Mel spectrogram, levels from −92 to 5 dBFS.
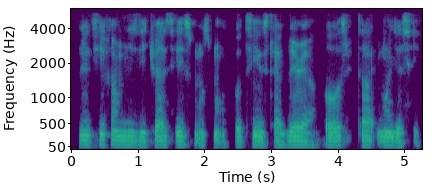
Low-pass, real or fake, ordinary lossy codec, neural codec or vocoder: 5.4 kHz; fake; none; codec, 44.1 kHz, 7.8 kbps, DAC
